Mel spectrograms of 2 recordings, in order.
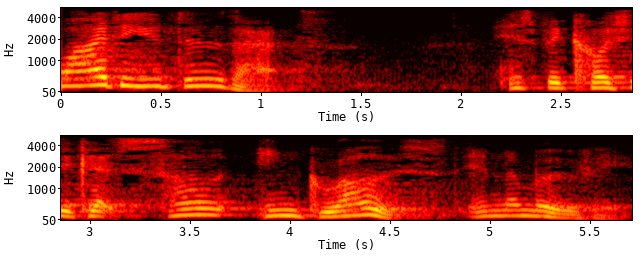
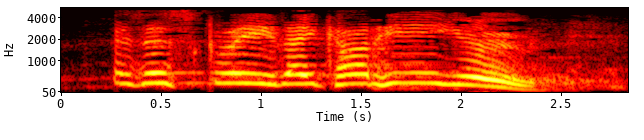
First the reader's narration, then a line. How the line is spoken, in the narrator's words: Some idiot shouting at the screen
